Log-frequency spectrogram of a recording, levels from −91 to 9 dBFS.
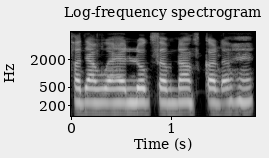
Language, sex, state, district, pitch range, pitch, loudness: Hindi, male, Bihar, Begusarai, 230-240 Hz, 235 Hz, -16 LUFS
